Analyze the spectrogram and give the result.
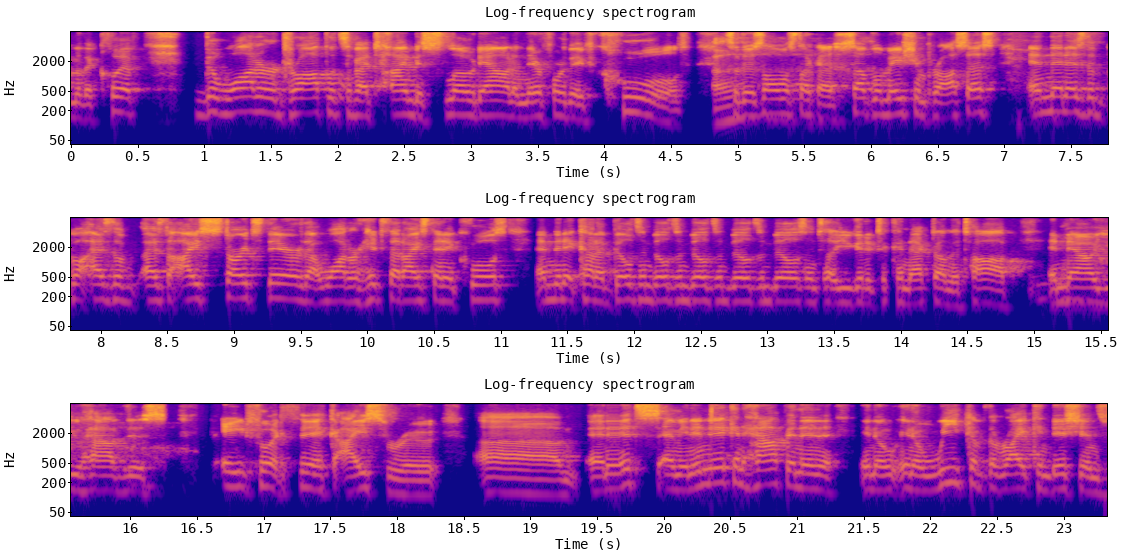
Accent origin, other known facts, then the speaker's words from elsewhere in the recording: Ouray, Colorado, United States; I grew up here in Array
